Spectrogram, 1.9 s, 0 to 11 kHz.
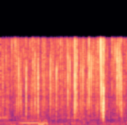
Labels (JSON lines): {"label": "biophony, cascading saw", "recorder": "SoundTrap 600 or HydroMoth"}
